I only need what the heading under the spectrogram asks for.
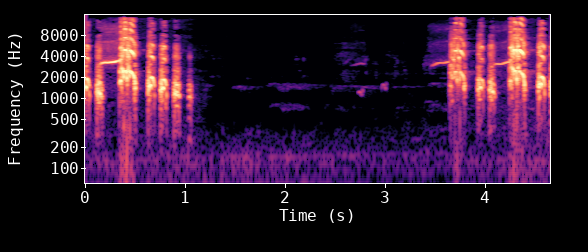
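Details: Teetar or grey francolin giving a burst of harsh, ringing squawks introduced by a short rising whistle. After about two and a half seconds of near silence, the same rapid strident phrase starts again over a faint low hum.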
